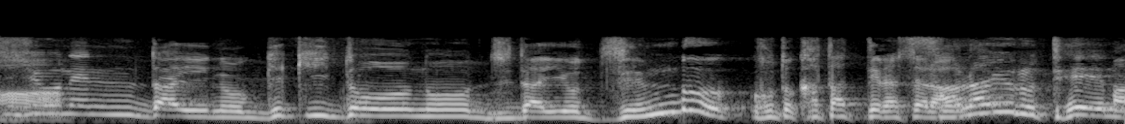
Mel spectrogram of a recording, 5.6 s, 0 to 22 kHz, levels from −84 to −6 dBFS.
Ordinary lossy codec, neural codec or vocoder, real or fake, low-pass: none; none; real; 7.2 kHz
